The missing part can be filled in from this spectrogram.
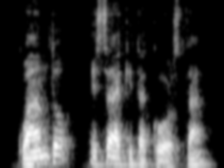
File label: how much papiamento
